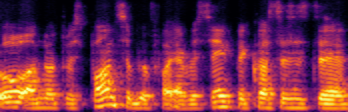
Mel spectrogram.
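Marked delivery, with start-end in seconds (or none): none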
